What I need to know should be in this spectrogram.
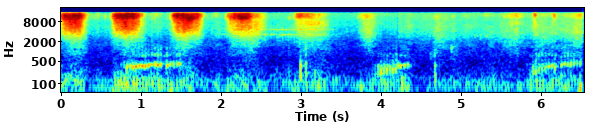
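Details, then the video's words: Cat being scratched with fake nails purrs quietly underneath, soft low rumbling with a few rising breath tones, while loud swishing scratch strokes dominate. "Scratchy Cat Massage | 🐈 Lots of Purring"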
